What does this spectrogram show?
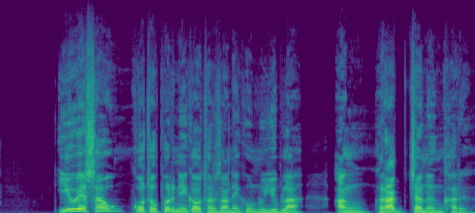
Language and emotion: Bodo, angry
